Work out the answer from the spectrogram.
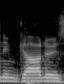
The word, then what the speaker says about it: Ngannou: I keep saying Ngannou. I hope that's right. You're saying it right.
